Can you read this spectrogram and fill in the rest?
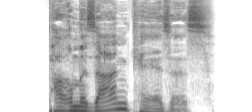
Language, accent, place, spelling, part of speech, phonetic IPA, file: German, Germany, Berlin, Parmesankäses, noun, [paʁmeˈzaːnˌkɛːzəs], De-Parmesankäses.ogg
- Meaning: genitive singular of Parmesankäse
